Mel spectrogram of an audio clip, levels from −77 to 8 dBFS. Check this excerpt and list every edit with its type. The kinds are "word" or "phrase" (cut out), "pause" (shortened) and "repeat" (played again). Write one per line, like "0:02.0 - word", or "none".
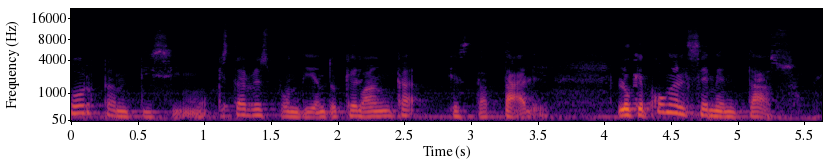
0:01.1 - word
0:02.1 - word
0:04.3 - word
